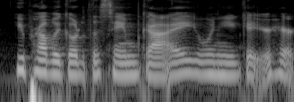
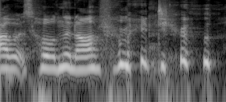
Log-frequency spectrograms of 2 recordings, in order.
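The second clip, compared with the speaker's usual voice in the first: laughing; 3 semitones higher, 6 dB louder, faster than usual. Real, not acted. Laughing about the scraper.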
